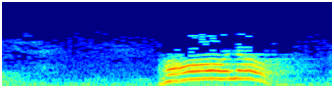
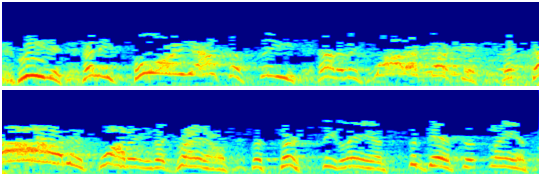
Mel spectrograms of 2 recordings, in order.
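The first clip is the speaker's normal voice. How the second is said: raised, shouted sermon delivery; full-force preaching; 2 semitones higher, 5 dB louder than usual. Acted. Preacher pictures Israel's tents for the congregation, full-force preaching. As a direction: preach it out with long, cried-out openings.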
